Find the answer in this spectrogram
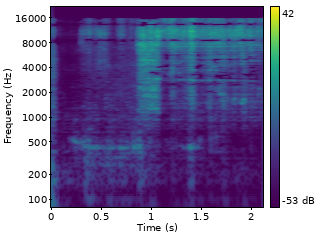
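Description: A gas disconnect clicks onto the jumper line. Then comes a steady hissing rush for about a second and a half as fining solution, pushed by about 40 psi against a 15 psi keg, is forced from a carbonation-capped PET bottle through the gas jumper into the keg. The rush stops abruptly.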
